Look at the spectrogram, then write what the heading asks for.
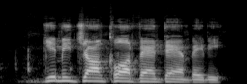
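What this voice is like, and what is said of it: Bad put-on Boston accent. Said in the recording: “with a horrible Boston accent attempt”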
